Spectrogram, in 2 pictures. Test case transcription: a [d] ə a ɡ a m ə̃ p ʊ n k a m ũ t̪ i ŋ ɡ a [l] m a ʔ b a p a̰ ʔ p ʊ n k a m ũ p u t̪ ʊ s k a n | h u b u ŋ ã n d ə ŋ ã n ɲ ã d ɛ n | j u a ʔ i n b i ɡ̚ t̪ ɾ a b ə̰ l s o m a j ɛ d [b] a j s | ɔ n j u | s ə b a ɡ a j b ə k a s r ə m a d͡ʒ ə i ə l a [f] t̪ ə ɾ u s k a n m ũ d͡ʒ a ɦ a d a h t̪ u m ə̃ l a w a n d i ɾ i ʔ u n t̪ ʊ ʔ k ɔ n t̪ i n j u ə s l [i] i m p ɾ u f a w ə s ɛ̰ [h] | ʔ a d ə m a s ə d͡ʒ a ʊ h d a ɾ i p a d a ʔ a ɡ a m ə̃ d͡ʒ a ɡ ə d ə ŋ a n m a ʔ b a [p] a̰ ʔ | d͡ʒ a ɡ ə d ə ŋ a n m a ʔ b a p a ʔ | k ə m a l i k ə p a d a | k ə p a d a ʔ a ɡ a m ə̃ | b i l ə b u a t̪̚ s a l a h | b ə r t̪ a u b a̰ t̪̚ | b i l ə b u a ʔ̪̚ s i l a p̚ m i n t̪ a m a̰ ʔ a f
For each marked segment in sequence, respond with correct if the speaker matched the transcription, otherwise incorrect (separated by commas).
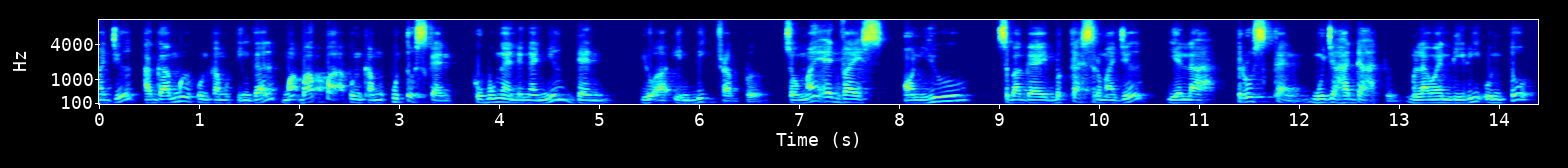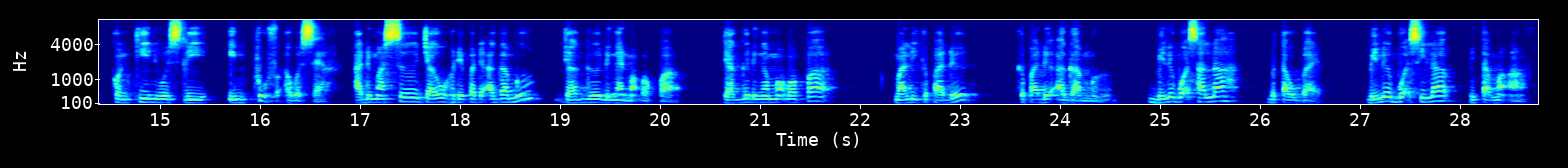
incorrect, correct, incorrect, incorrect, correct, incorrect, correct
